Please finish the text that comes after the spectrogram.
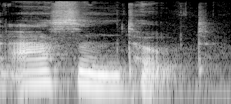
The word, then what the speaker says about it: asymptote: would pronounce this an asymptote you don't pronounce the P there an asymptote is a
